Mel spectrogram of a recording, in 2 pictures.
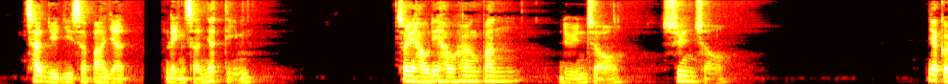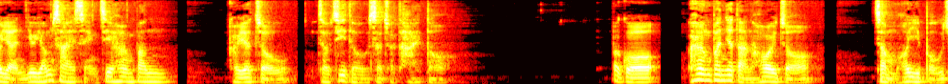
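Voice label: Chinese Cantonese Narrative; GoLocalise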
